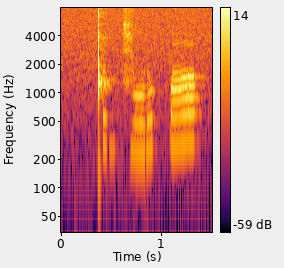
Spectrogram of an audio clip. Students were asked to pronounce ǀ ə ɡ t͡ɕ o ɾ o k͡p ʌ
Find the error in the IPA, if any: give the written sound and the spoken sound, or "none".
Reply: ǀ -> ǃ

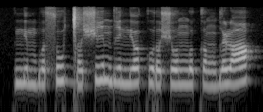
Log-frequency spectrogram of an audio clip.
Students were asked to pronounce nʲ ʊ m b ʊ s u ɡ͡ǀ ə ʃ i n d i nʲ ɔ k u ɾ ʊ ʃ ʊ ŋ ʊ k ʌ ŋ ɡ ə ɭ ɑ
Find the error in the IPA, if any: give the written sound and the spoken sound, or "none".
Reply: none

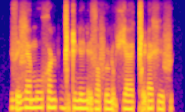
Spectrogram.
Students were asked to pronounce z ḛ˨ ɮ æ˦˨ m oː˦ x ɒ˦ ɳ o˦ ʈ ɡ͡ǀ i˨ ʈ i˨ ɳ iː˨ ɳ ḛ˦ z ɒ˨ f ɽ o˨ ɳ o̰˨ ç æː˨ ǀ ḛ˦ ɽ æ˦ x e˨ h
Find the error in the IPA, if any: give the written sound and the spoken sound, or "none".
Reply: h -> f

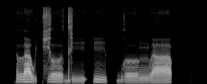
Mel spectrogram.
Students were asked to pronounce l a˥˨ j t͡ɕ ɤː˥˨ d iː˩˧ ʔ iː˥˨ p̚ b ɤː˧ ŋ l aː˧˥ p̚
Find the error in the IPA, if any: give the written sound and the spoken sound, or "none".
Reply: j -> w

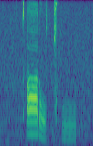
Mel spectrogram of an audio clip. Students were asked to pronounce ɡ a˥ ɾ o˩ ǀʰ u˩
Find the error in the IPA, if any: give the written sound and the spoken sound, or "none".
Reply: ɡ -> kʼ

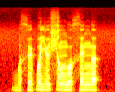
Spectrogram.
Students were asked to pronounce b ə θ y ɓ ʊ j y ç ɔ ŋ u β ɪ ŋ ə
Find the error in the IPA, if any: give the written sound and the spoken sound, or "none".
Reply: β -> θ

